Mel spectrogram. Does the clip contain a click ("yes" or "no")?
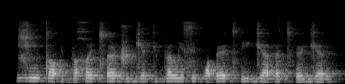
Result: no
